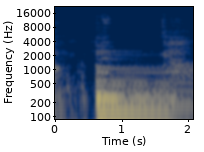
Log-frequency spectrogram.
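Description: A single chord strummed on an acoustic guitar about half a second in, left ringing and slowly fading.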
